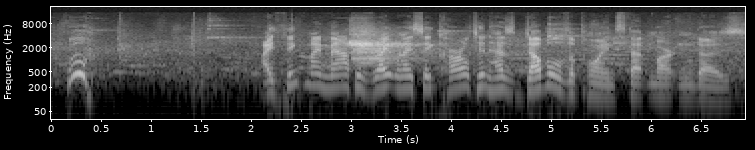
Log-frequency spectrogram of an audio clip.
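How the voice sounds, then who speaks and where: A man with a high pitch, very wide pitch swings, long and frequent pauses, and noticeable background noise. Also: fairly slow pace. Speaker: basketball commentator. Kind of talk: live commentary. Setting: broadcast booth in gym. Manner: too quiet.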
